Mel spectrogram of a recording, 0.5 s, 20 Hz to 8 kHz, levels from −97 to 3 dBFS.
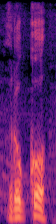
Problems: background sounds at intervals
